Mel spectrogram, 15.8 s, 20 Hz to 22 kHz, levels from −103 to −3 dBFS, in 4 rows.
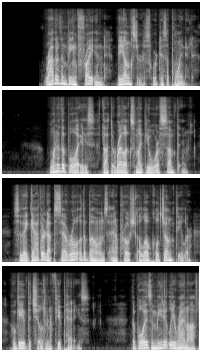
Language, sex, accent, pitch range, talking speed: English, male, American, 105-125 Hz, 170 wpm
